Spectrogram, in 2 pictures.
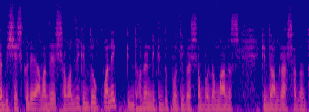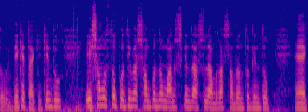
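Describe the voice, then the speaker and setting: A man from Bangladesh hosts a local news interview and talks quickly, with a fairly high voice. He is halting and repetitive, restarting his sentences and filling the gaps with hesitations. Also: a little mellow. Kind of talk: on-camera interview with a timed demonstration.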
